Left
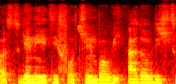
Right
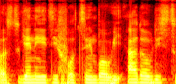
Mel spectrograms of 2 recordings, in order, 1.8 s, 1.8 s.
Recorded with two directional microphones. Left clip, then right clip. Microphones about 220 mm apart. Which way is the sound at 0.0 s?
40° right (ahead or behind).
